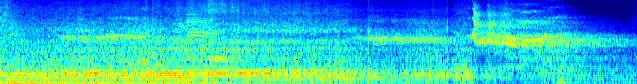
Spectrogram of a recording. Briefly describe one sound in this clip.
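A go-kart engine buzzes steadily nearby.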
